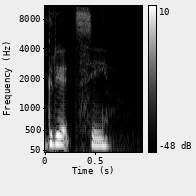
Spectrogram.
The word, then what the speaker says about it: Grüezi: with Grüezi. – Grüezi. – Grüezi. And you really pronounce the E in it, so when you read it, the temptation is, because it's spelt G-R-U-E, or umlaut, Z-L-I, is to go Grüezi, mm-hmm.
